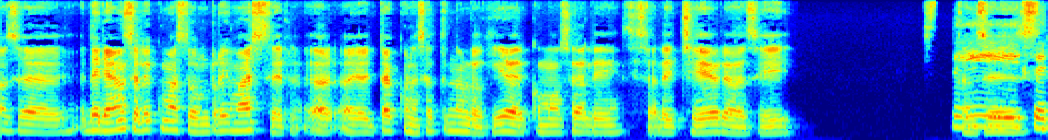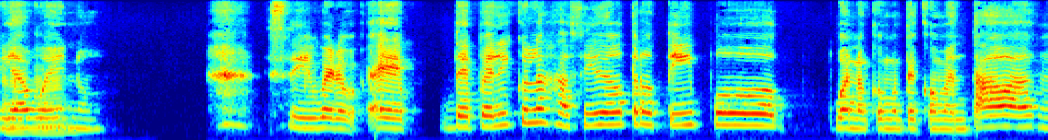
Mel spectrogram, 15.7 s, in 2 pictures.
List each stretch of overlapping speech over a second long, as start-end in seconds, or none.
7.2-8.5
